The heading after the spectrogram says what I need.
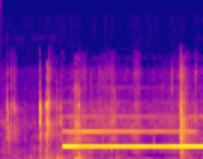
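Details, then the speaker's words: Troubleshooting a home breaker that trips with spark and buzz on reset: meter continuity test gives a steady high beep between hot and neutral, showing the wires are touching somewhere — a hot-to-neutral short circuit. "so when i put it in especially with the with the hot and the neutral that means the wires are touching somewhere they're not supposed to be touching"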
